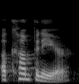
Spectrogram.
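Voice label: "accompanier", English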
